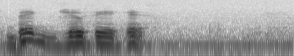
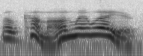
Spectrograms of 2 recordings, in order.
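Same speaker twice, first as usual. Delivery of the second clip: high, louder panto telling-off; mock scolding; 7 semitones higher, 5 dB louder, slower than usual. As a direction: chide the audience like a panto host. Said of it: "I couldn't hear a single hiss".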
